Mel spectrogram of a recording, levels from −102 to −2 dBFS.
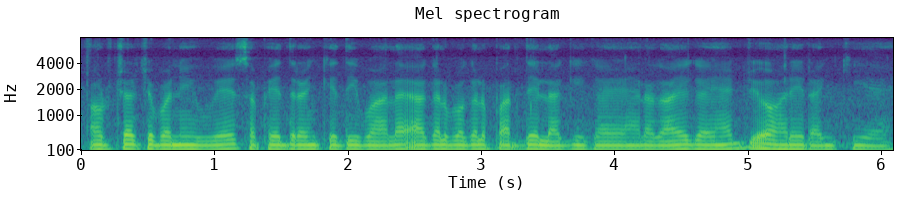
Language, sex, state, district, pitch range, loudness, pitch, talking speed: Hindi, male, Maharashtra, Pune, 105-115 Hz, -24 LUFS, 110 Hz, 235 wpm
